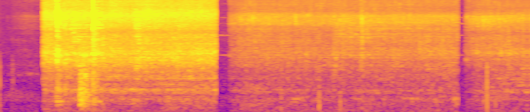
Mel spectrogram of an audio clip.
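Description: Onions frying in a pan with two spoons of garlic paste stirred in: a loud, close sizzling hiss with scraping stirs that drops to a steadier, quieter crackle after a brief break.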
